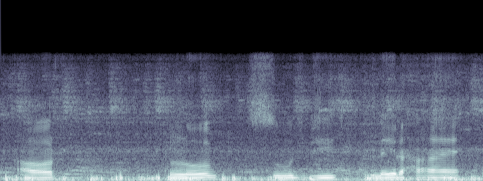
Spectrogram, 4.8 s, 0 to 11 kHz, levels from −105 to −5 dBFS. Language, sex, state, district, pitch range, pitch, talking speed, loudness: Hindi, male, Madhya Pradesh, Katni, 110-115 Hz, 115 Hz, 75 wpm, -17 LUFS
